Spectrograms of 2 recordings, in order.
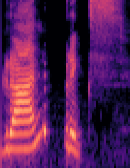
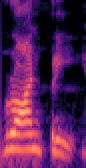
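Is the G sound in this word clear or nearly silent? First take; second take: clear; nearly silent. First: The G sound is clearly pronounced. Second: The G sound is almost silent. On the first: The speaker calls it wrong. "I read it Grand Prix" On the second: The speaker calls it right. "the actual pronunciation is Grand Prix. ... G is almost silent in that"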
